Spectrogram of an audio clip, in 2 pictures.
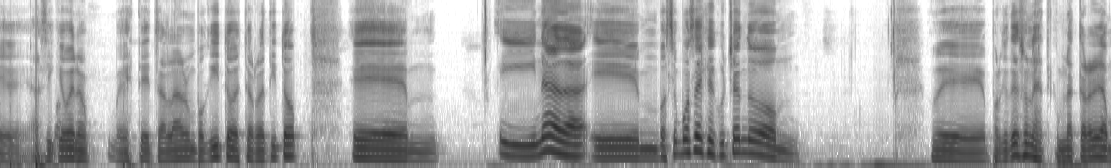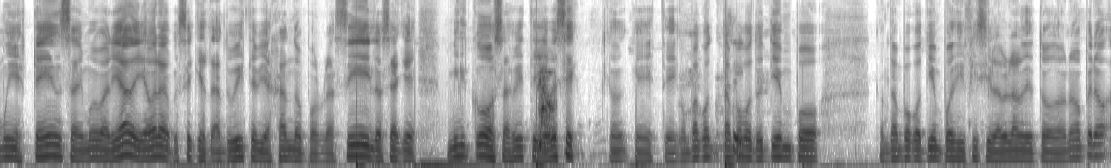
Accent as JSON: {"language": "Spanish", "town": "Tres Arroyos", "region": "Buenos Aires Province", "country": "Argentina", "said": "somos de Tres Arroyos, ¿viste? Que nosotros veraneamos mucho allá en Necochea"}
